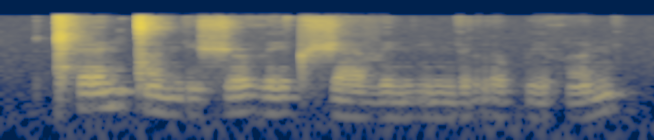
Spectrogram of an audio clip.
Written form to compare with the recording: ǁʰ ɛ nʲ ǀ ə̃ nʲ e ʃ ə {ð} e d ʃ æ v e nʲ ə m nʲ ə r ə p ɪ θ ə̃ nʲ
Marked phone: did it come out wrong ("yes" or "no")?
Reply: no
